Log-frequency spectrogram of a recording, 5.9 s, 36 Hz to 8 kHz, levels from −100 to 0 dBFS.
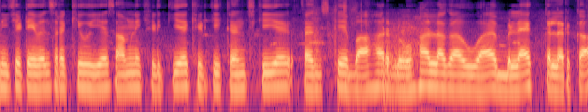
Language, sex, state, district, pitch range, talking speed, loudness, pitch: Hindi, male, Haryana, Rohtak, 115-125 Hz, 225 wpm, -15 LUFS, 120 Hz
